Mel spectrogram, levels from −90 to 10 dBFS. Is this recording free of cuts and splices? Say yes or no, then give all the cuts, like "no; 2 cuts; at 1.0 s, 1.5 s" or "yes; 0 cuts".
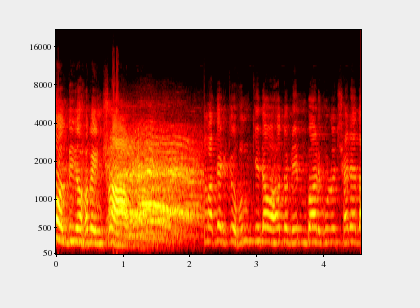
no; 1 cut; at 2.3 s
